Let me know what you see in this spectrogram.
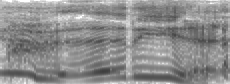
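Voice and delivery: very high, laughing put-down. Telling a story, the speaker acts out a man laughing at him: retelling a laughing insult. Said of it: "he laughed at me and goes".

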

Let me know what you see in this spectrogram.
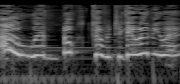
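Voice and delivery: very high, timid chambermaid voice.

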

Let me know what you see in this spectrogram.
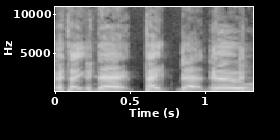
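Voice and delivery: put-on thick Vietnamese accent, pitched high. Imitating a trash-talking next door neighbor: imitating a Vietnamese neighbor's thick accent. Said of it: "When I do the Vietnamese accent".

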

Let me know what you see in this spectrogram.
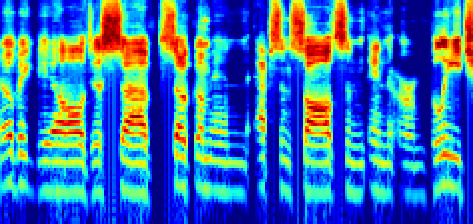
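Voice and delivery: ordinary talk, nothing marked

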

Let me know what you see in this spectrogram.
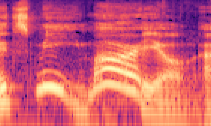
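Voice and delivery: pitch way up, cartoony, rough, clumsy voice. Talking about the voice casting for the Mario movie, Mario voice impression. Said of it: "where we got that iconic Mario voice".

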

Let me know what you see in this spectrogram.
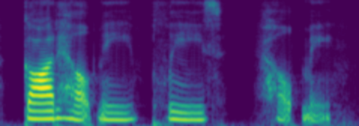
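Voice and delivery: plain

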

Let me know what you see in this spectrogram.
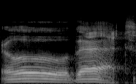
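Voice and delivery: very low, deadpan, flat, no enthusiasm. Reacting to the anniversary of a movie they starred in, not very excited. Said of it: "You don't sound very excited".

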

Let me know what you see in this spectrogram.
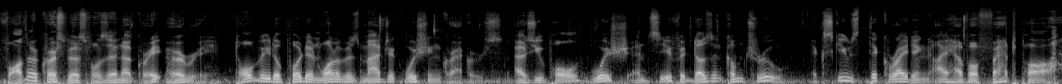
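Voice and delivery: put-on polar bear character voice. Speaker reads out a postscript to a letter: polar bear voice. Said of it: "I gotta do my best polar bear voice".

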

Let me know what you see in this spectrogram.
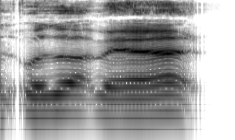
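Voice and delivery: put-on, high-pitched, drawled stoner accent. Describing getting stuck in a mode, the speaker demonstrates a stoner accent. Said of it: "stoner accent".

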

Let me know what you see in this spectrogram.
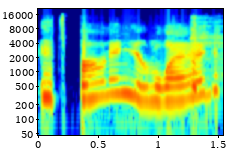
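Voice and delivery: loud, high, shrill scream. Speaker recounts what she yelled in front of everyone, retelling a scream. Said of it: "she screamed out loud".

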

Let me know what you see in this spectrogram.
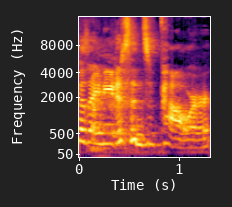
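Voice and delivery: laughing through the words.

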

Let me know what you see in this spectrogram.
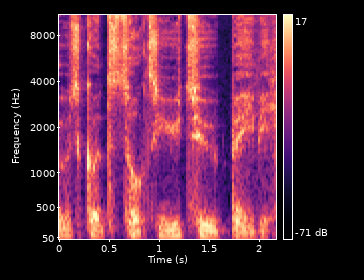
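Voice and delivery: breathy, near-whispered delivery. Signing off with a fellow speaker after catching up, in a Duke Nukem voice. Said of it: "your Duke Nukem voice".

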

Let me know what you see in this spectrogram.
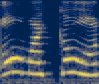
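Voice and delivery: play-acted very high squeal of delight. Recalling receiving an acceptance email, retelling a joyful scream. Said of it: "I am screaming".

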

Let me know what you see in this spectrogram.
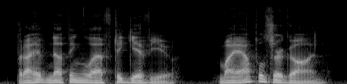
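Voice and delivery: plain

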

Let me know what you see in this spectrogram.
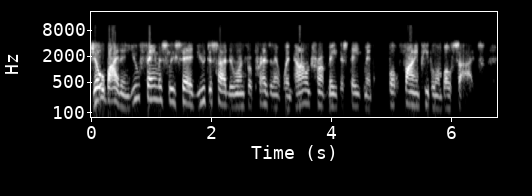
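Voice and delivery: ordinary talk, nothing marked

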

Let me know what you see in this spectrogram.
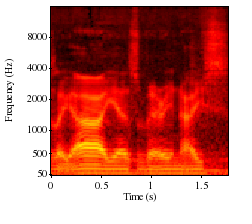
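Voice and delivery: imitated Indian accent. Retelling buying a phone, doing the voice in a put-on Indian accent. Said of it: "I cannot stop doing that voice".

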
